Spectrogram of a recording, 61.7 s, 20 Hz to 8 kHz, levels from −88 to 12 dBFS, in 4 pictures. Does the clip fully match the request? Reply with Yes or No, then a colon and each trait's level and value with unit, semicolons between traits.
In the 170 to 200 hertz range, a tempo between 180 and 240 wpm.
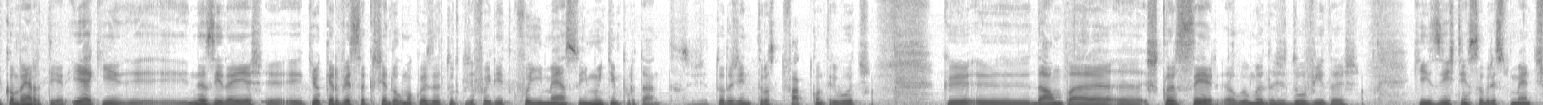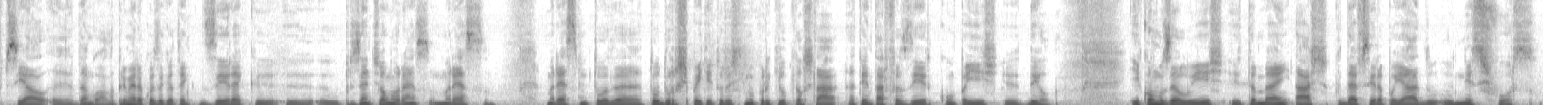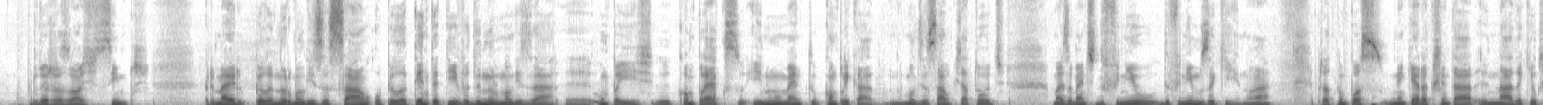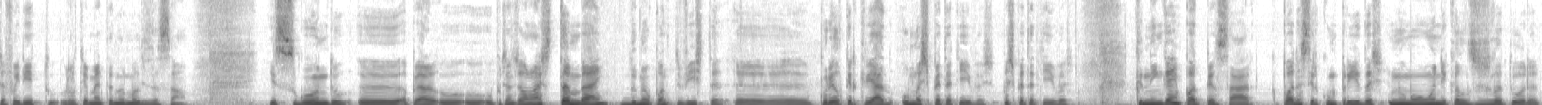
No: low, 120 Hz; fast, 185 wpm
